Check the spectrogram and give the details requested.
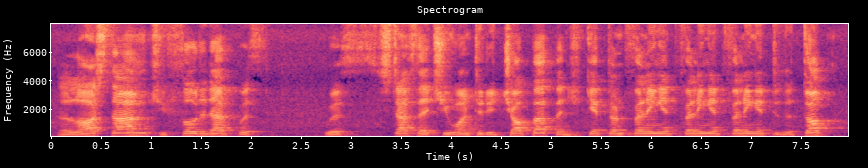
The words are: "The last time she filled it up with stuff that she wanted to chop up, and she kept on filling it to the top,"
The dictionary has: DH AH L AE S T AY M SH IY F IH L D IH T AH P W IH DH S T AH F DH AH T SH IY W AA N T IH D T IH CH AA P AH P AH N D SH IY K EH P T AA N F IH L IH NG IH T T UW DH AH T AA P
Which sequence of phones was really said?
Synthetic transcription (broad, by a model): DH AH L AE S T AY M SH IY F IH L D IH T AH P W IH DH S T AH F DH AH T SH IY W AA N T IH D T IH CH AA P AH P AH N SH IY K EH P T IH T F IH L IH NG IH T T UW DH AH T AA P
